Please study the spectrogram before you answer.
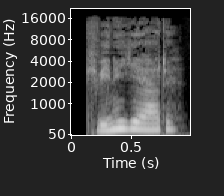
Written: kvindehjerte

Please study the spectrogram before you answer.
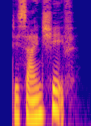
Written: designchef

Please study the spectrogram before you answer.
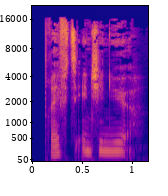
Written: driftsingeniør

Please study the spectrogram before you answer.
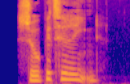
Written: suppeterrin

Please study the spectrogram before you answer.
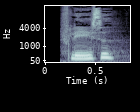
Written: flæset

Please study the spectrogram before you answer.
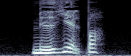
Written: medhjælper

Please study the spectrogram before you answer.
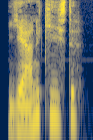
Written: hjernekiste

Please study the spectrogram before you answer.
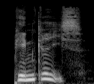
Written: pindgris

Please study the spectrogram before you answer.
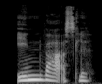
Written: indvarsle

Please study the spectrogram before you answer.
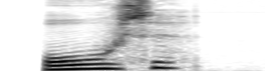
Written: rosa

